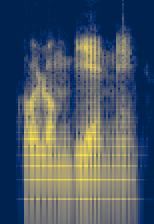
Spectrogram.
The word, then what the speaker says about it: colombienne: Algunos de ustedes no están pronunciando bien. Colombian, colombienne.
